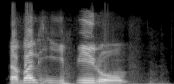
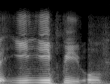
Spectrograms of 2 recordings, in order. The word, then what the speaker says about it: EEPROM: pronounce डबल ईपी रोम और ईईपी रोम, एंड ईईपी रोम इज a special type of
